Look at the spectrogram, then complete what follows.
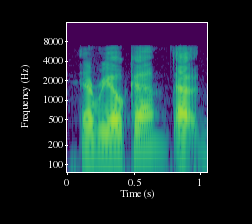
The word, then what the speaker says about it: Arioka: But Arioka, is that how you pronounce that? Arioka is right.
